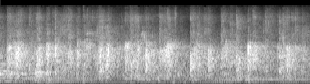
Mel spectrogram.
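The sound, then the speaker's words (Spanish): An audience applauds steadily for the musicians for about three seconds, a dense wash of many hands clapping at once, with a faint low hum underneath. “¿Cuánto dan un aplauso a estos músicos?”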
